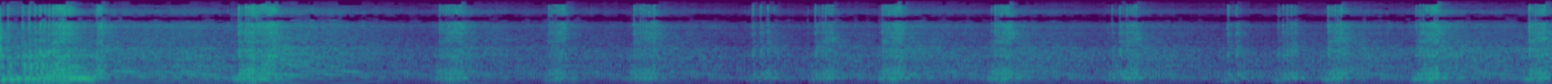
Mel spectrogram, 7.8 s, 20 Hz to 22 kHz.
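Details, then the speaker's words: 1986 Kawasaki KX125 two-stroke bought as no spark, no start, kicked on choke: uneven, stumbling bursts about once a second that rise and fade; fires but won't idle, owner later suspects a fouled, wrong spark plug. "She doesn't want to idle on us, but she's alive."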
